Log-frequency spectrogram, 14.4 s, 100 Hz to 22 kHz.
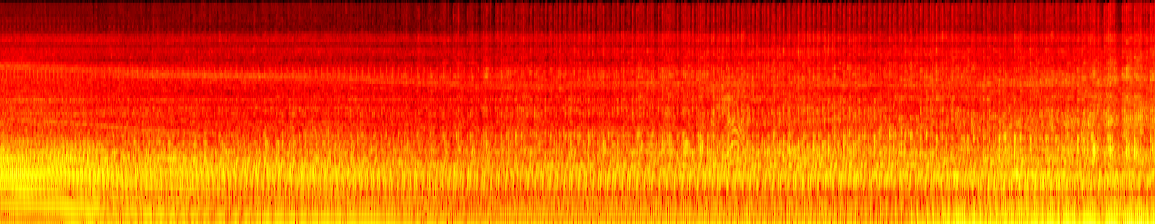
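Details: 1927 Ford Roadster 2.3L turbo four after fuel-line repair, 91-octane fuel: settles into a fairly steady idle with even beat, no knocks or hissing leaks; runs sound but still untuned, downpipe not yet welded.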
